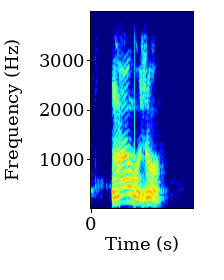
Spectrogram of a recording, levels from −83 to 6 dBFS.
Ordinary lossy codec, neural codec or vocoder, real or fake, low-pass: Opus, 32 kbps; none; real; 3.6 kHz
